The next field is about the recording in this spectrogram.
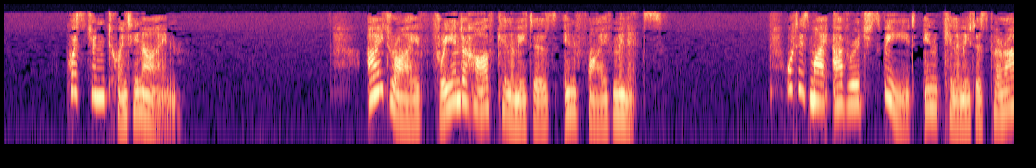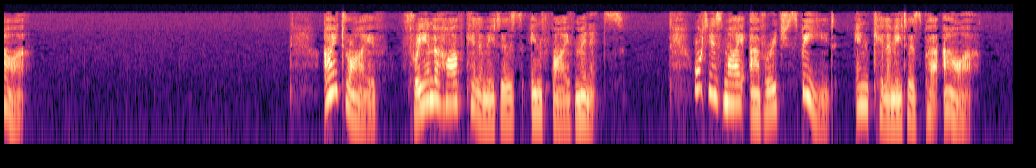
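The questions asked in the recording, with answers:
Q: What is my average speed in kilometres per hour?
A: 42 km/h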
